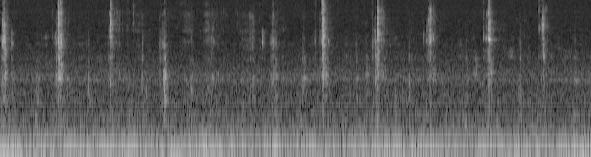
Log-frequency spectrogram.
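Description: Close-miked chewing of king black tiger prawn, with short wet mouth clicks about twice a second.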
